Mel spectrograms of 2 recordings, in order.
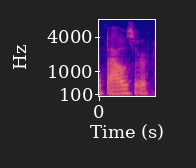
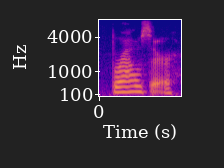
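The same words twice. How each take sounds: First: Said in the usual way. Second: "Browser" with an R after the B; slipped-in R. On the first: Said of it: "not to call Bowser Browser". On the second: Shown as a demonstration. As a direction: say "Browser", an R slipped into Bowser's name. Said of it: "which is what I call him".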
